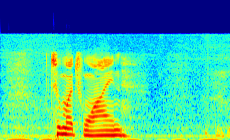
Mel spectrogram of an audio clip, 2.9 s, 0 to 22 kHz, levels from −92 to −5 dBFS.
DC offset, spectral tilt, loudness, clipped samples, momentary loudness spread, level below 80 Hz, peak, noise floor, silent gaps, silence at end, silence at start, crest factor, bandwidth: under 0.1%; -6 dB/octave; -14 LUFS; under 0.1%; 23 LU; -46 dBFS; 0 dBFS; -37 dBFS; none; 0 s; 0 s; 16 dB; 8.4 kHz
